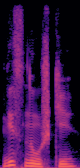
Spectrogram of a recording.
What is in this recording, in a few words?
"vesnushki", Russian; веснушки; Это веснушки.; visual dictionary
